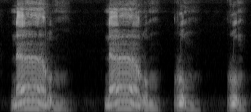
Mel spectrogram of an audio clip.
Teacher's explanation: Narum muqsadah. Ra tanwin depan dibaca tebal.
